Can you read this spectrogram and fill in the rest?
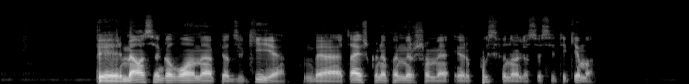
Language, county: Lithuanian, Vilnius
